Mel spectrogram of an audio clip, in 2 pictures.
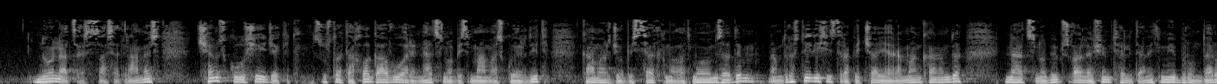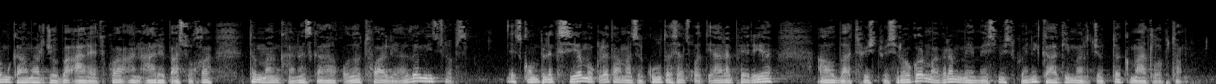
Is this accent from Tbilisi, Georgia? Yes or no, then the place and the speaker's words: no; Mtskheta, Mtskheta-Mtianeti, Georgia; ახლა მე მცხეთელი ვარ და იქ ვესალმებით ერთმანეთს.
